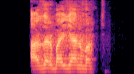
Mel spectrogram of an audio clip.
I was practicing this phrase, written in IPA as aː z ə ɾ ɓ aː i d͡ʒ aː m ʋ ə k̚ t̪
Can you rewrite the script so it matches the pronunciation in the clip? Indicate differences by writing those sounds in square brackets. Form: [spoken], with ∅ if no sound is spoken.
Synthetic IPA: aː z ə ɾ [b] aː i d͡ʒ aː [n] ʋ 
